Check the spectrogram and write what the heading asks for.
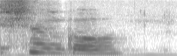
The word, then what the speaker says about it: Xangô: called Canto de Shango, if I pronounce it correctly. Yes, Canto de Xangô. Yeah. Shango, nice.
